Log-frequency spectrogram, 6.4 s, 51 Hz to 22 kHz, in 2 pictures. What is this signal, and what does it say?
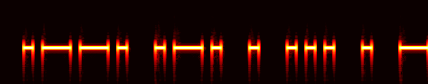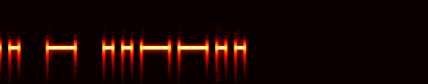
Morse code, heard as a keyed tone, about 17 wpm, 700 Hz. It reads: PRESENT?
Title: Sentences from Top 1000 Words - Review Part 5 - 17wpm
